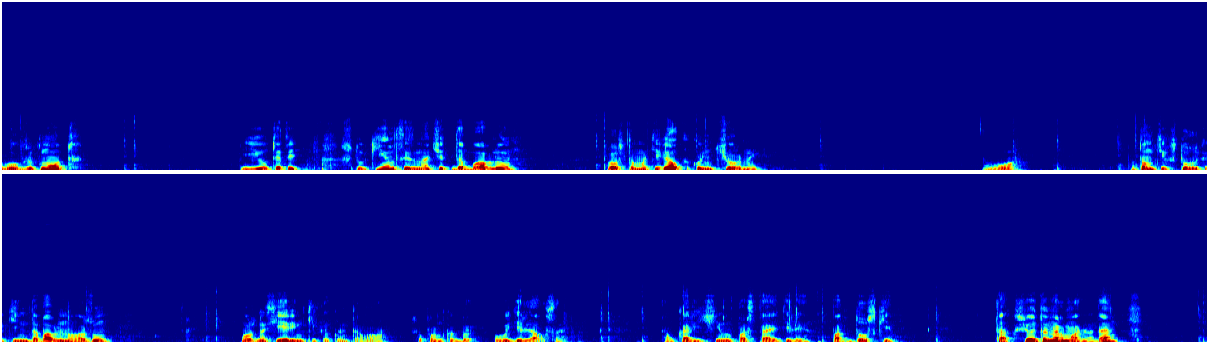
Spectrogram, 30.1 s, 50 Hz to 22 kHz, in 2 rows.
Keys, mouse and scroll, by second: 1.6 click, 8.8 click, 13.4 middle click, 14.3 click, 15.8 middle click, 23.3 middle click, 24.8 middle click, 25.6-26.9 middle drag, 29.1-30.1 shift+middle drag.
